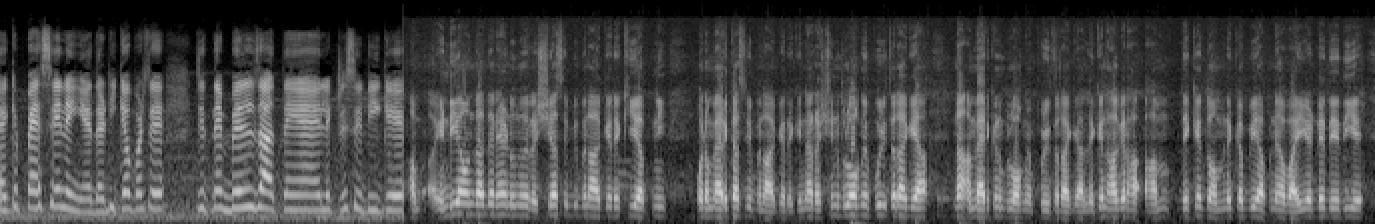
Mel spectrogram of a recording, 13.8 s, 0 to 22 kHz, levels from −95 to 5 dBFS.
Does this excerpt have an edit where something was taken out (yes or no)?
yes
